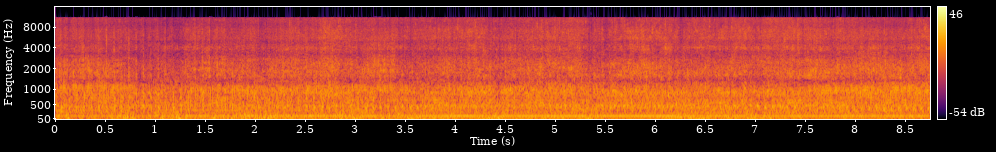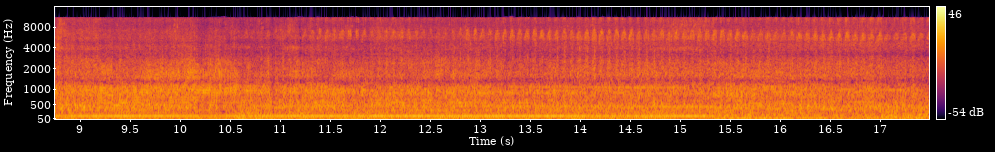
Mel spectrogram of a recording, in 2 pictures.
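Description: Small Robinson helicopter running close by as it hovers low and settles onto a cleared landing spot, a loud steady rotor and engine noise. A steady low hum within it stops shortly before the end.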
